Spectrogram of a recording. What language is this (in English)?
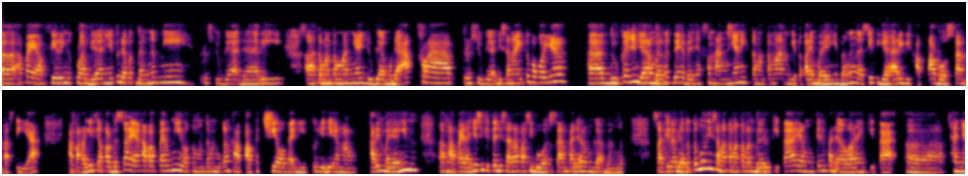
Indonesian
